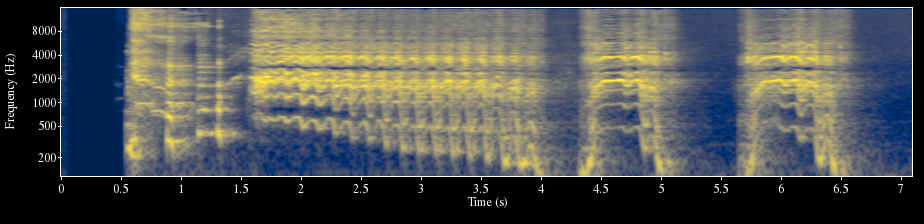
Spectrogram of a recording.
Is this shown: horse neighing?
yes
